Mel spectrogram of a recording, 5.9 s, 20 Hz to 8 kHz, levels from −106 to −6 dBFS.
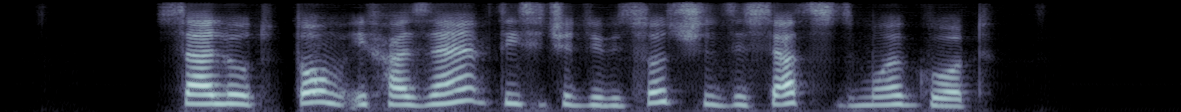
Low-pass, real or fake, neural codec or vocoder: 7.2 kHz; fake; codec, 16 kHz, 0.3 kbps, FocalCodec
